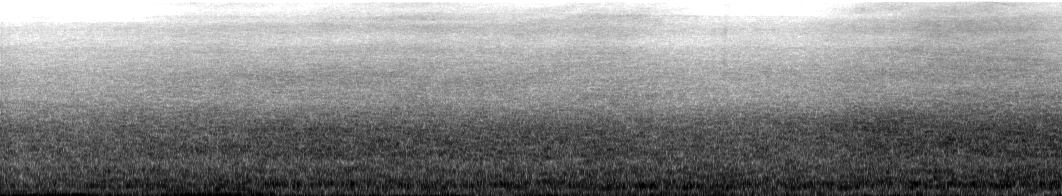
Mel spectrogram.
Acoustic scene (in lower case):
street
